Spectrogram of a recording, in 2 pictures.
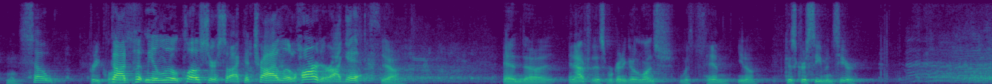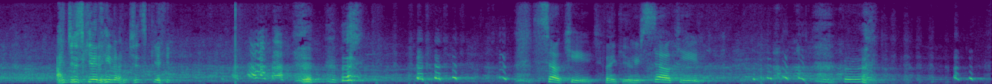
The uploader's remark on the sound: Live from Pepperdine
